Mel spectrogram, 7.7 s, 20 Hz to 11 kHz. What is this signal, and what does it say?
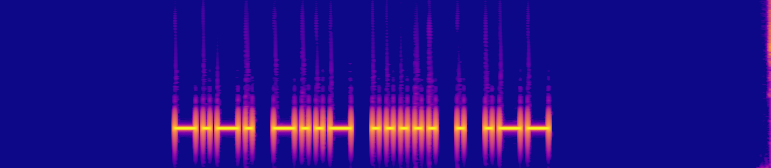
Morse code, heard as a keyed tone, about 17 wpm, 700 Hz. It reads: CX5EW
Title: DXCC-100 Call Signs - 5 Characters - 17wpm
